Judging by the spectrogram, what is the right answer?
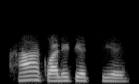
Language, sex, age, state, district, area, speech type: Hindi, male, 30-45, Madhya Pradesh, Balaghat, rural, conversation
